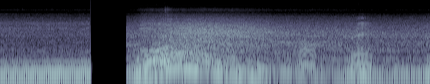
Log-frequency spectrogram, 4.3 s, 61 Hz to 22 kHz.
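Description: A Ferrari 348 engine on a cold start revs up in a few quick, rising bursts, loud and close, after a short break in the sound, with people talking over it.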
